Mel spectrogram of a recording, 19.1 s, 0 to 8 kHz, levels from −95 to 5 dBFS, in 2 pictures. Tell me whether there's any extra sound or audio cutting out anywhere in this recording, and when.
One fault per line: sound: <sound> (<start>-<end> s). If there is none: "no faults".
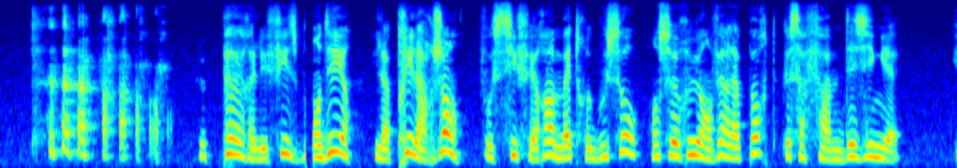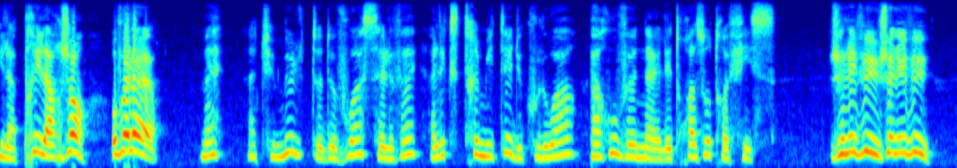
sound: laugh (0.3-1.7 s)
sound: dropout (3.1-3.1 s)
